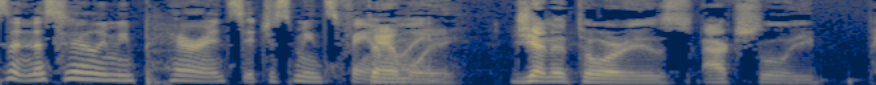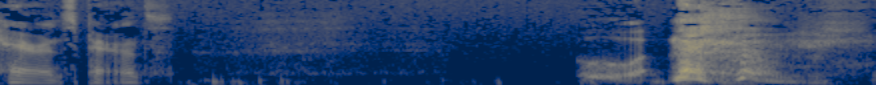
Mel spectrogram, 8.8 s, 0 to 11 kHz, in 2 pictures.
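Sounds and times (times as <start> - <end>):
speech: 0.0 - 5.3, 7.3 - 8.5
person coughing into a microphone: 7.7 - 8.7.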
